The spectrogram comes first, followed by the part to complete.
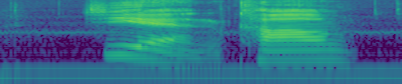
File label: "jiankang", Chinese; 健 康; healthy; stative verb; Chinese lessons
